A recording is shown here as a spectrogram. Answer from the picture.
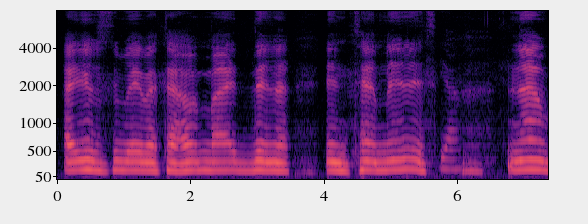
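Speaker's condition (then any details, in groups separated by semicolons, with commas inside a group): Motor neurone disease; slurred speech first sign, speech significantly worse recently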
